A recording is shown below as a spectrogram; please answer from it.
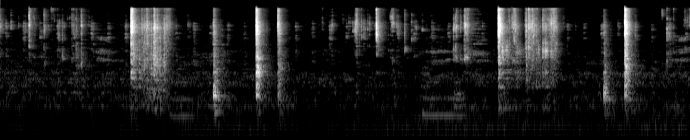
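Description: Raw eggs being cracked open over a glass mixing bowl: a series of sharp taps and cracks of eggshell spread through, with brief scraping and rustling as the shells are pulled apart and dropped.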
